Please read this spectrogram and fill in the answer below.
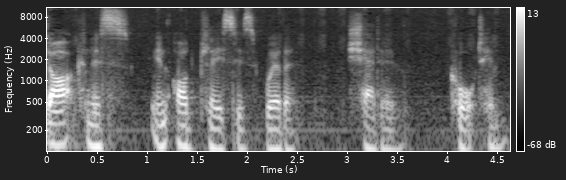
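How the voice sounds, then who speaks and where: Someone speaks with a British accent at a very slow pace. The voice is somewhat breathy. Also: man. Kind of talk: instructional art demonstration on a children's TV show. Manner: calm, gentle, friendly.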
